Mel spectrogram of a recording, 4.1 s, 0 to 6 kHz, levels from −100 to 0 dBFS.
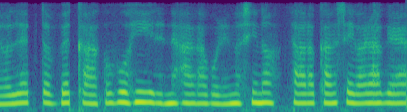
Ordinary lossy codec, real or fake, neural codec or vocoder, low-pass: none; fake; codec, 16 kHz in and 24 kHz out, 0.6 kbps, FocalCodec, streaming, 2048 codes; 5.4 kHz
